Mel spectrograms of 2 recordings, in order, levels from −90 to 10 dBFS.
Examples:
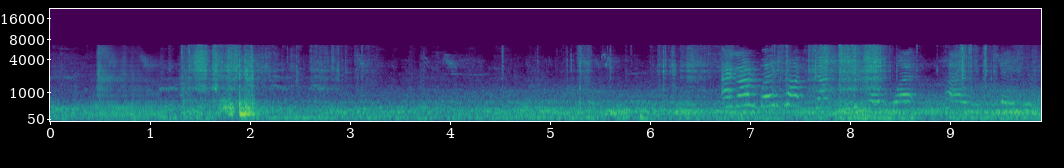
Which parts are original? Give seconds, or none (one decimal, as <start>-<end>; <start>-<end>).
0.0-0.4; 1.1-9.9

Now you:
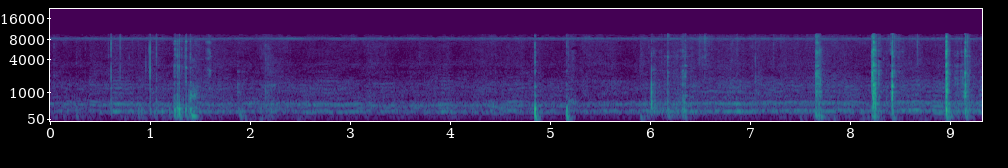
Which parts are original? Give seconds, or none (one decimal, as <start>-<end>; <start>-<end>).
0.0-9.3

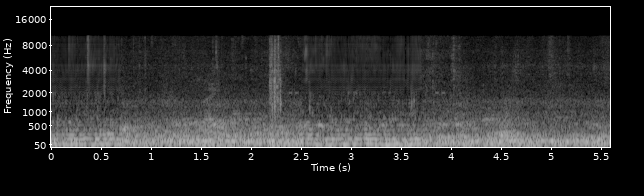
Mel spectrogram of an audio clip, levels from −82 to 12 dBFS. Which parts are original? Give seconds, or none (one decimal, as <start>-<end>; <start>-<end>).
0.7-2.5; 3.7-5.6

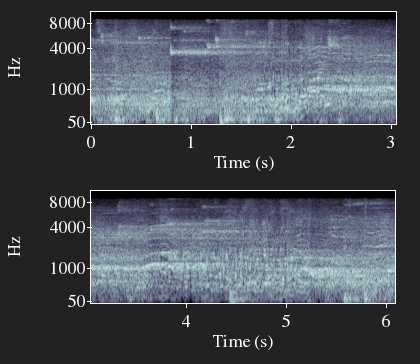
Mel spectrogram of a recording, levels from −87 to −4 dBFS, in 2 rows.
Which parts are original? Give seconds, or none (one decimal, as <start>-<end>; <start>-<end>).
0.0-1.7; 2.3-3.7; 5.2-6.1

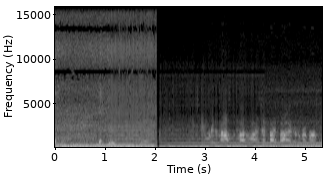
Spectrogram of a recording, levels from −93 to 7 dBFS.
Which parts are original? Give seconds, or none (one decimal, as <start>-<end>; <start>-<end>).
0.0-1.1; 4.2-5.4

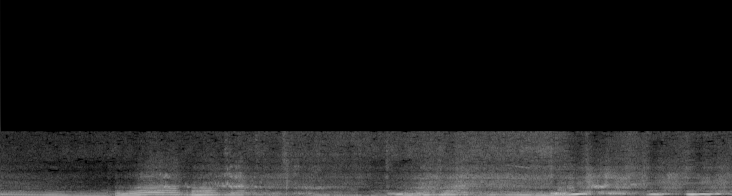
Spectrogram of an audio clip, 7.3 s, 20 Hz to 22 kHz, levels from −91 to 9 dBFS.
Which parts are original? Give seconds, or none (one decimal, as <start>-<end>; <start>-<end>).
0.0-2.7; 3.7-5.3

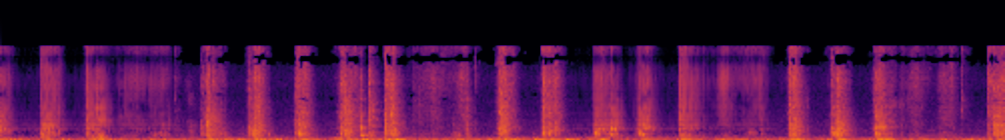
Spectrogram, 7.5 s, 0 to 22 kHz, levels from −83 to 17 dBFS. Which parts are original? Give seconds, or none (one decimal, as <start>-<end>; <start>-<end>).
1.3-4.3; 5.8-7.5

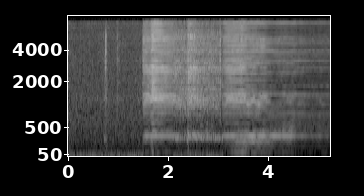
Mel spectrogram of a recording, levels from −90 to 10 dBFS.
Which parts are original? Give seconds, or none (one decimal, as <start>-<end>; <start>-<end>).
0.0-1.5; 2.1-3.1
